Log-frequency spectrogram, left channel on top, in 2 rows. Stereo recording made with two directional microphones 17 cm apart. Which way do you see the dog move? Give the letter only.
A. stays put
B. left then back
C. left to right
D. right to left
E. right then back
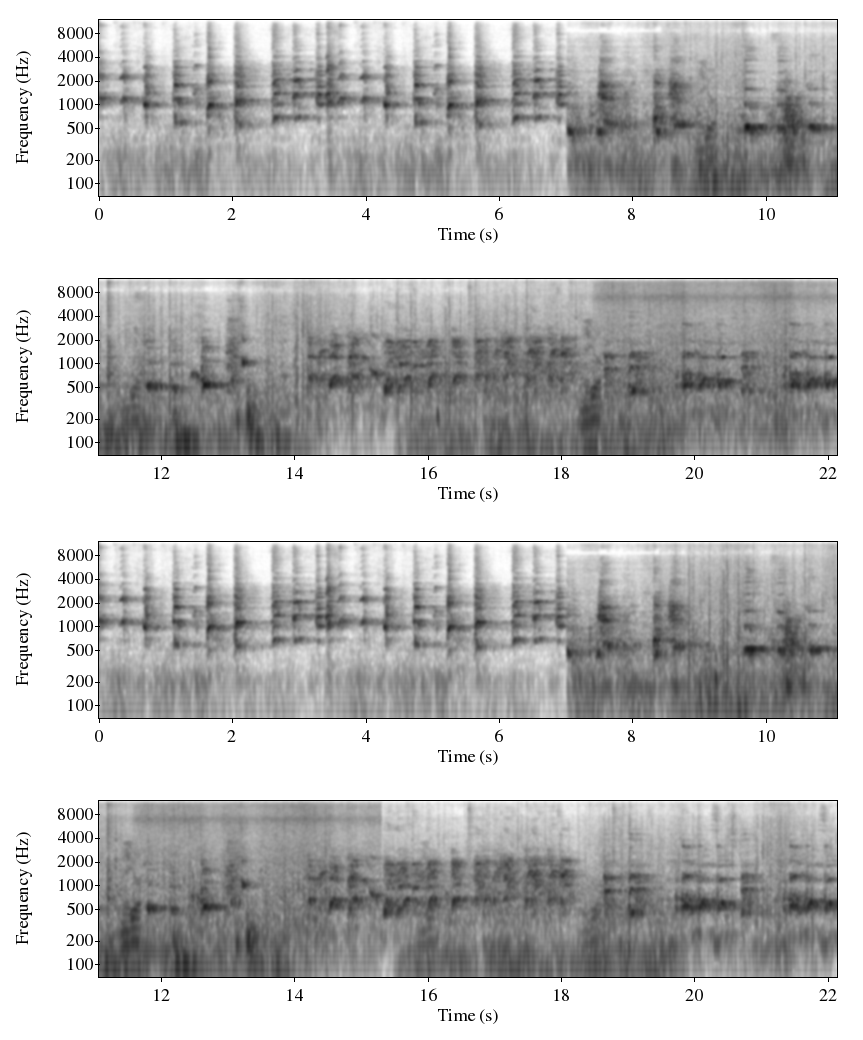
A.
